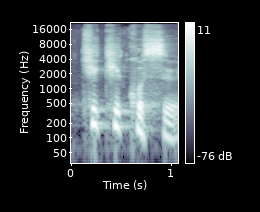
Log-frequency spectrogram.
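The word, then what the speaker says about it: Τυχικός: 써져 있고 어 이제 그 사람의 이름을 이렇게 야기할 때 키코스 이렇게 얘기한다는 거예요 키코스 비슷하죠 발음이 두기고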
